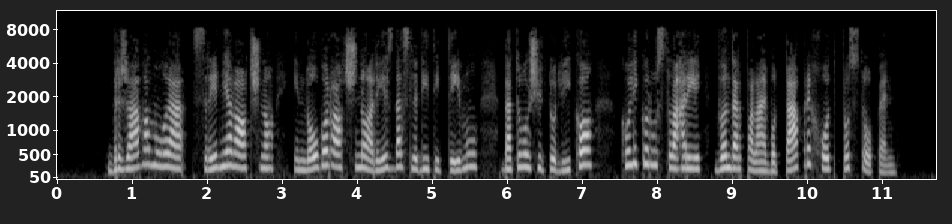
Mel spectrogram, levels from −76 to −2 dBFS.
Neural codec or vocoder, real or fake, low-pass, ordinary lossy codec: codec, 16 kHz in and 24 kHz out, 0.6 kbps, FocalCodec, streaming, 2048 codes; fake; 10.8 kHz; MP3, 32 kbps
